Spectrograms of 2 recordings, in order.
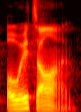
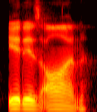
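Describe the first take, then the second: First: It is said with lively excitement. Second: It is said flatly, as a plain statement.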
